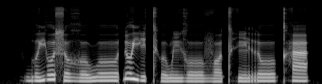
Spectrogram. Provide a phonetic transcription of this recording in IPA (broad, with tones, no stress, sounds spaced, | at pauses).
ɡʷ i˨ j o˦ s o˨ ɣ o˨ w oː˨ ɗ ʊ˦ j i˨ tʰ ʊ˨ w ĩ˨ ɣ oː˨ v ɔ˨ tʰ ĩ˨ r oː˦ kʰ a˦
